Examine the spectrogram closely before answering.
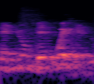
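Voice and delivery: ordinary talk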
